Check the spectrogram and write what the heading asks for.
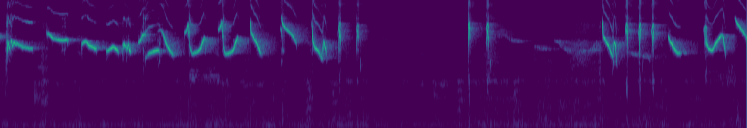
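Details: White-rumped shama pouring out a rich, rapid run of whistled, swooping notes, with a brief silent pause midway before the varied phrases resume.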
